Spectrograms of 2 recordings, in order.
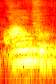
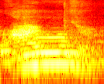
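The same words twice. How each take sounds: First: The word is said quickly and briskly. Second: The word is said slowly and stretched out. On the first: It refers to the city named after light. "빛처럼 빨라야 되니까 광주 이렇게 부르고" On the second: It refers to the city named after wideness. "넓을 광자를 써가지고 광주 발음을 그렇게 해야 된다"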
